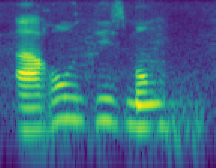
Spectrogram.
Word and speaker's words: arrondissement: Cuando tenemos una palabra larga y tenemos una E en medio de esa palabra, por lo general no se pronuncia. Entonces decimos arrondissement.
